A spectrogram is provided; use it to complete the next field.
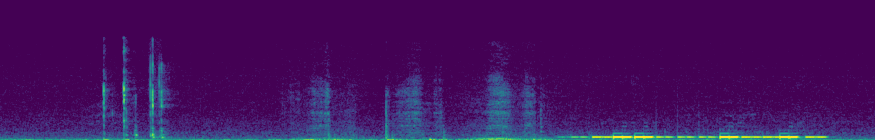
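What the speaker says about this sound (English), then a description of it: "Press the listen button to hear how the tune sounds." A few quiet keyboard clicks give way to a short run of clear, beeping electronic tune notes from the puzzle game You Can't Play, played alone at moderate volume.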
